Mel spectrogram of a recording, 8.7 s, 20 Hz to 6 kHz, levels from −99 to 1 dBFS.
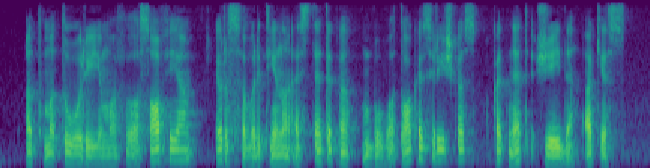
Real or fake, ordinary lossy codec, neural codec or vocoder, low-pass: fake; MP3, 48 kbps; vocoder, 44.1 kHz, 80 mel bands, Vocos; 5.4 kHz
